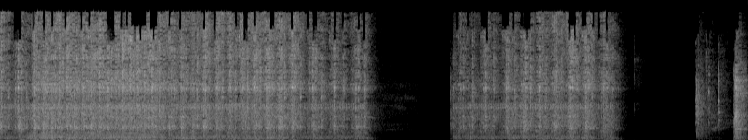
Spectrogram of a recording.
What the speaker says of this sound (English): I'm going to stitch these over the top of, like, stitch these on over the top of the piping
